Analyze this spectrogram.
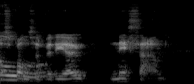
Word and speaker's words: Nissan: not a sponsored video nissan that is the silliest pronunciation is it look it begins with niss nissan which you know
